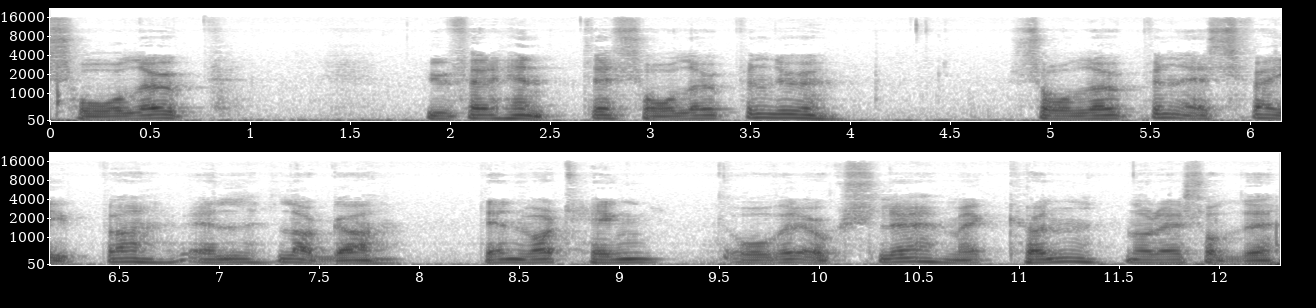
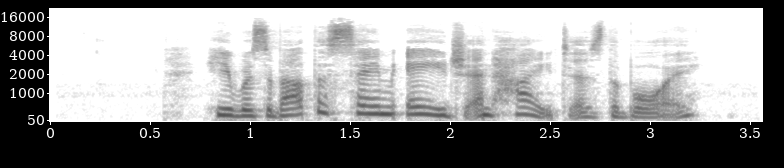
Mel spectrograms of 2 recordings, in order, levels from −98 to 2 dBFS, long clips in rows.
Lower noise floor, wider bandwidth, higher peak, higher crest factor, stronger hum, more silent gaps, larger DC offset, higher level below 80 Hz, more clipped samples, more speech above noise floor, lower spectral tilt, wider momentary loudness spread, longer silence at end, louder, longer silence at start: second, -52 dBFS vs -85 dBFS; first, 16.5 kHz vs 14.5 kHz; first, -14 dBFS vs -26 dBFS; about the same, 18 dB vs 14 dB; neither; neither; neither; first, -50 dBFS vs -76 dBFS; neither; second, 20 dB vs 45 dB; first, -7.5 dB/octave vs -4.5 dB/octave; about the same, 7 LU vs 9 LU; second, 0 s vs 0.35 s; first, -33 LUFS vs -41 LUFS; second, 0 s vs 0.8 s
